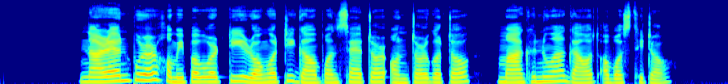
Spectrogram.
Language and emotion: Assamese, neutral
